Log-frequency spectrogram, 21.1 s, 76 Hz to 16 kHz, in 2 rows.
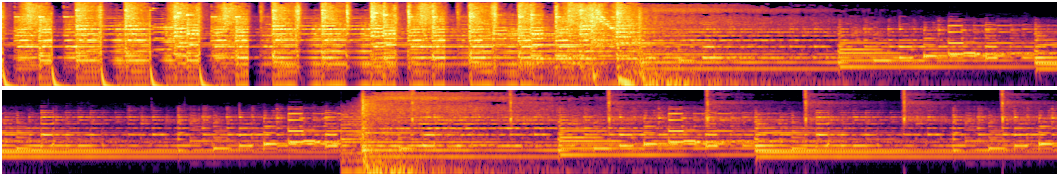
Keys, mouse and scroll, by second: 0.2-4.0 drag, 4.0 space, 6.7 click, 7.4 space, 9.1 k, 10.2-11.7 drag, 12.0 space, 14.0 click, 14.2-14.9 typing, 16.0 click, 16.7 space, 19.0 click.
